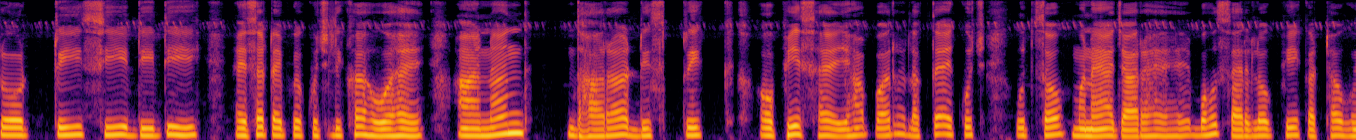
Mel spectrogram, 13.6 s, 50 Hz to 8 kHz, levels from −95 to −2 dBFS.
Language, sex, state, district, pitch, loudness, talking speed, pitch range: Hindi, male, Chhattisgarh, Balrampur, 155 Hz, -20 LUFS, 135 wpm, 145-165 Hz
